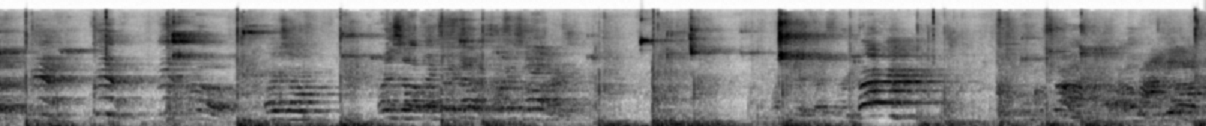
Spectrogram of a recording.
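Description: Basketball dribbled on a hardwood gym court, with players shouting to each other. The sound echoes around a large hall.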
